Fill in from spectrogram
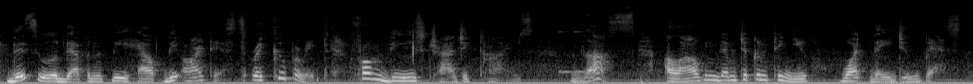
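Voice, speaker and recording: A man's voice: a little high, warm tone, low-quality recording. A man voicing a haughty, pampered royal queen who speaks in a pompous, regal, sing-song manner. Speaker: resident choral diva.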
